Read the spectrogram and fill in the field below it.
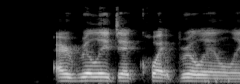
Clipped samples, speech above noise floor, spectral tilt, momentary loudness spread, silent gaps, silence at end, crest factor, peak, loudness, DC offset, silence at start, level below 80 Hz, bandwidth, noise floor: under 0.1%; 60 dB; -4.5 dB/octave; 6 LU; none; 0 s; 16 dB; -2 dBFS; -16 LUFS; under 0.1%; 0.55 s; -60 dBFS; 15.5 kHz; -75 dBFS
